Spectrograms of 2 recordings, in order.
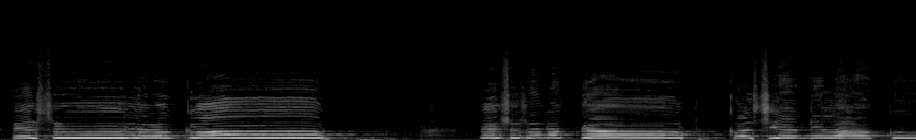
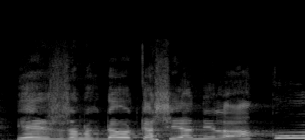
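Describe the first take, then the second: First: Very high, drawn-out imitation of wailing; tearful shouting. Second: High pleading call; shouting. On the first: Blind man begs Jesus for mercy, crying as he shouts. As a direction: wail out a plea as if weeping. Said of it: "dari nadanya dia itu sambil nangis". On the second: Retold or imitated. Blind man begs Jesus for pity, shouting. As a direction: call out for mercy, voice raised. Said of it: "dia teriak".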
